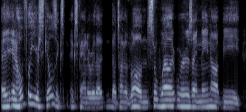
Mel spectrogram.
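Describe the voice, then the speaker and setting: A man's voice: on the high side, a little fast, mellow, no echo. A man in his forties, a podcast guest, talking reflectively in casual conversation, with many fillers and restarts. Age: 40s. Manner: thoughtful, many fillers and restarts, laughs easily. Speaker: podcast guest, mountain runner.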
